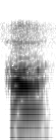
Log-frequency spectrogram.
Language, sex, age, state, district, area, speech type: Assamese, female, 60+, Assam, Morigaon, urban, conversation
